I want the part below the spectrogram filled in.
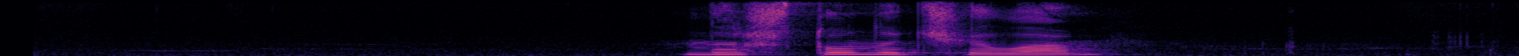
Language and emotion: Russian, neutral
